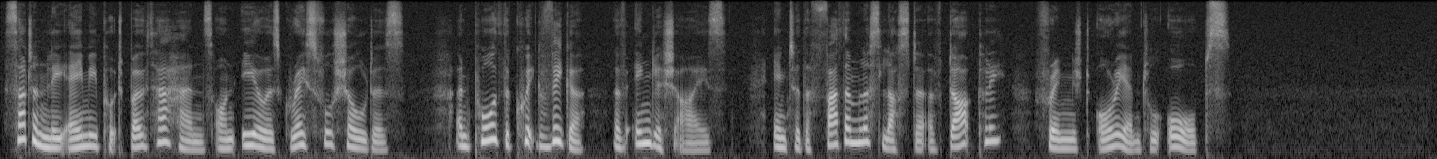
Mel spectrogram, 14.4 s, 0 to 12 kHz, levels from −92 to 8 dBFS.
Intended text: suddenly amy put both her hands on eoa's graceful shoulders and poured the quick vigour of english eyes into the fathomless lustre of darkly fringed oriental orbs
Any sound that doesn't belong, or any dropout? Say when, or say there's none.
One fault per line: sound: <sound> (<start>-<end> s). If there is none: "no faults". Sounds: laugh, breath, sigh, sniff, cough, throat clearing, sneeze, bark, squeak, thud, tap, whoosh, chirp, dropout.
no faults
